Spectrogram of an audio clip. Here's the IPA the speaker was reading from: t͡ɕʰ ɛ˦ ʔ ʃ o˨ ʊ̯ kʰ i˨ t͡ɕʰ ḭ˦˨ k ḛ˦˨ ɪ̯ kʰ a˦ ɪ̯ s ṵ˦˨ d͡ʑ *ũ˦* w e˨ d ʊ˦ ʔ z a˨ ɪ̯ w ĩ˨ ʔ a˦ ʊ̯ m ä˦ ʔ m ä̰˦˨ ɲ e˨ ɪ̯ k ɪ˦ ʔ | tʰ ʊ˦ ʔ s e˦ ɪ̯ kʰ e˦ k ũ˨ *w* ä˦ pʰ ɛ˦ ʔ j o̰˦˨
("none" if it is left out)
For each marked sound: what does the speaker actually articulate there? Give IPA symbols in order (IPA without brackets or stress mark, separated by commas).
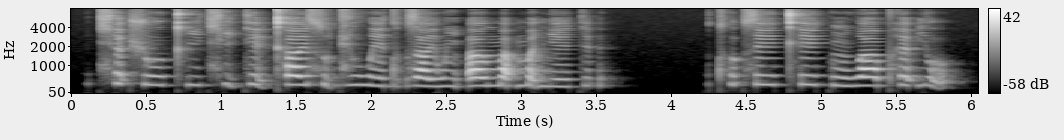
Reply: u˦, w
